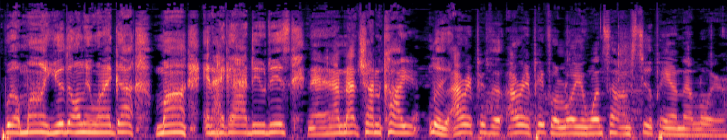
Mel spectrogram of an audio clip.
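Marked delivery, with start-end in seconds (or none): 0.0-4.2 put-on guilt-tripping, pleading voice. Retelling how her son calls and uses guilt: imitating son's guilt-tripping plea. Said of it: "try to use that guilt".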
